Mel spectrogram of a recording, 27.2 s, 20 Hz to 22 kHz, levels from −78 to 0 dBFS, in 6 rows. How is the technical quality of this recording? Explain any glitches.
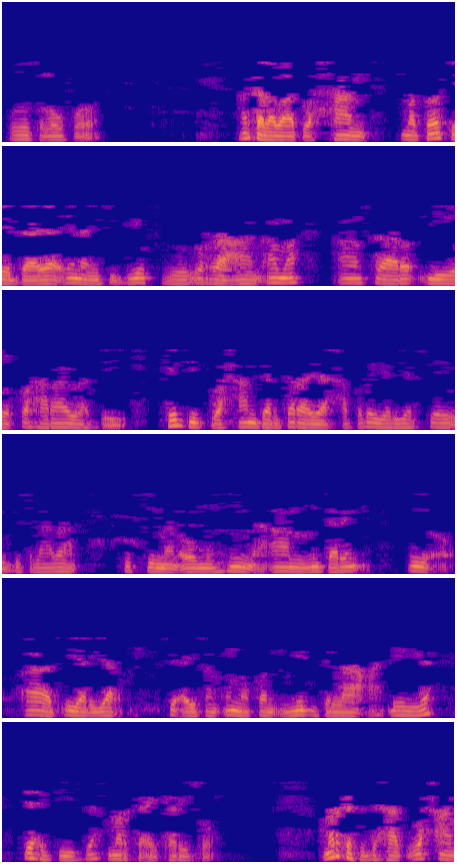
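The technical quality is poor, with heavy coding damage across the whole speech recording. The sound is likely from MP3 compression at a very low rate, around 8 kbps. Nothing survives above 3.8 kHz, and the weak spectral detail that remains comes and goes frame by frame, giving a watery, swirling texture. That flicker separates it from a plain low-pass filter, which would dull the top without the unstable swirl.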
